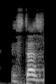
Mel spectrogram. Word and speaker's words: estás: And remember that estás has this little tilde, this little line accent on the A. Because the accent is on the second syllable to the right.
